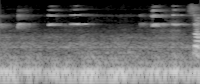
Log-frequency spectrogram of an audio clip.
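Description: Dry-erase marker squeaking on a whiteboard during handwriting: a run of short high squeaks, one per stroke, with a brief pause in the middle. A steady low hum runs underneath.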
